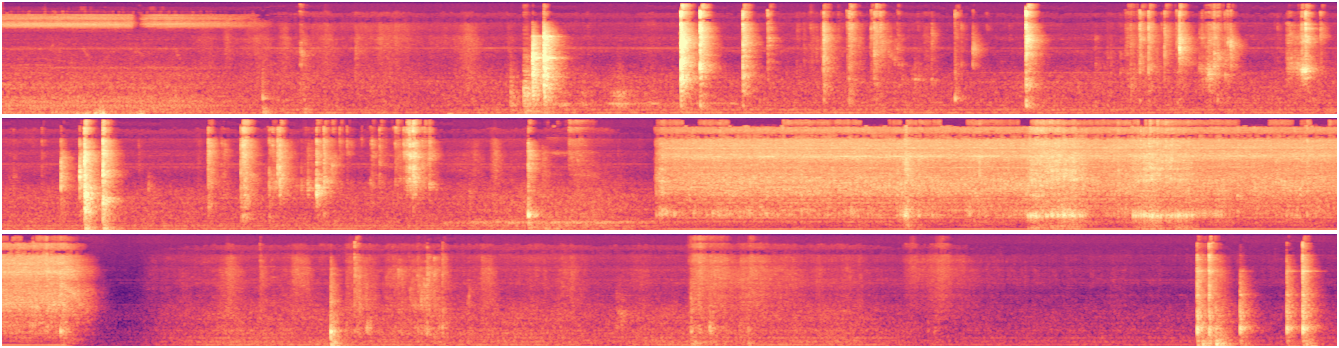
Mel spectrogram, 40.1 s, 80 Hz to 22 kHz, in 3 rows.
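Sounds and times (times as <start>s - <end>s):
low hum with hiss: 0.0s - 20.6s.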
